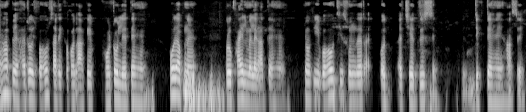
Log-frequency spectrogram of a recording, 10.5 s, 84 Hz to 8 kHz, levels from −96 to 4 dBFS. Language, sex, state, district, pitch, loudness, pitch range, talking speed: Hindi, male, Bihar, Jahanabad, 140 Hz, -18 LUFS, 130-150 Hz, 160 wpm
